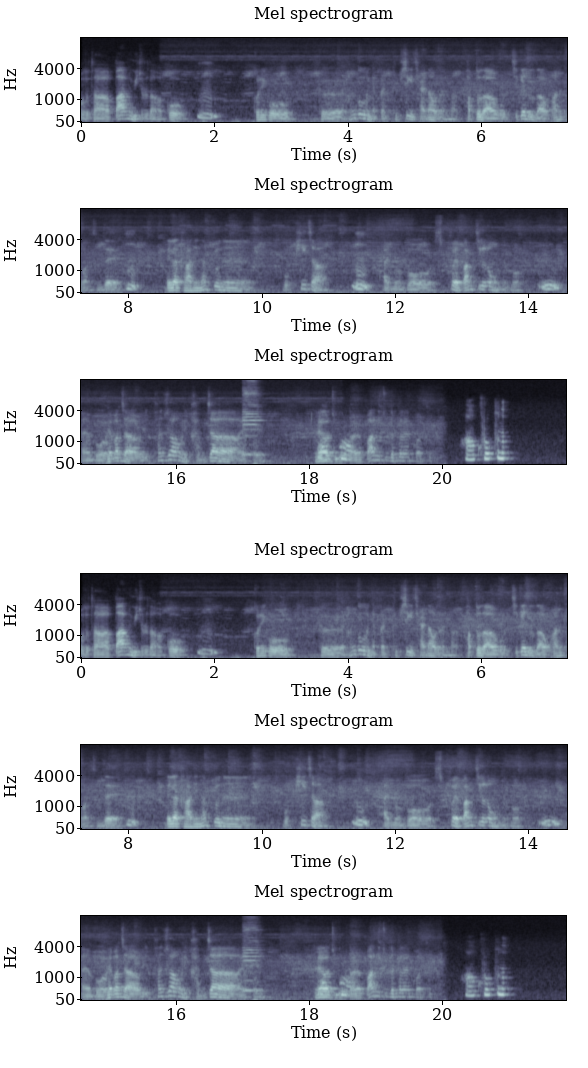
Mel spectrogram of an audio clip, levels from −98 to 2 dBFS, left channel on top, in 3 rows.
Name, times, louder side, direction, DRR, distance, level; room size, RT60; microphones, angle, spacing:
voice 1, 0.0-1.5 2.6-3.2 3.6-7.9 8.6-9.9 10.3-11.0 11.8-13.9 14.6-17.4 18.1-19.7, right 1 dB, 15° right, 0.5 m, -29 dB
sound 1, 1.2-18.5, left 2 dB, 15° left, 1.1 m, -43 dB
voice 2, 1.8-2.1 8.0-8.1 11.4-11.6 14.1-14.5 18.1-18.6 20.3-20.9, left 3 dB, 70° left, 0.5 m, -25 dB
sound 2, 2.7-20.0, right 3 dB, 60° right, 1.0 m, -43 dB
5.5 x 3.1 x 2.5 m
head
